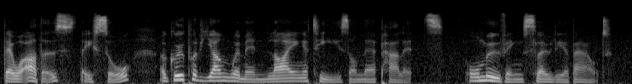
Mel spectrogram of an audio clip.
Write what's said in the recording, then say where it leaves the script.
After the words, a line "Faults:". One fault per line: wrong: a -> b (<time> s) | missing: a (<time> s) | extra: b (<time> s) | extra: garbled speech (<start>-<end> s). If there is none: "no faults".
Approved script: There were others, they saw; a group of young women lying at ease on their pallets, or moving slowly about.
There were others, they saw; a group of young women lying at ease on their pallets, or moving slowly about.
Faults:
no faults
